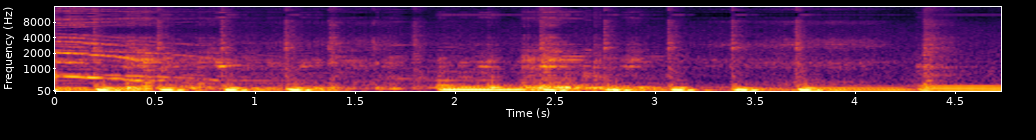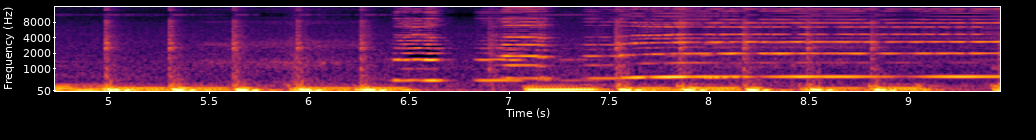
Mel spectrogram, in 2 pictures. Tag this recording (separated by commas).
Bass guitar, Music, Plucked string instrument, Guitar, Musical instrument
